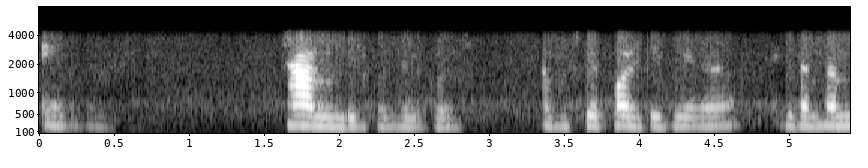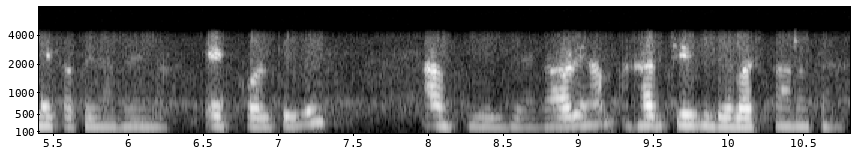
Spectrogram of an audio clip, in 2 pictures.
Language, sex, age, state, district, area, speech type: Hindi, female, 18-30, Bihar, Begusarai, rural, conversation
